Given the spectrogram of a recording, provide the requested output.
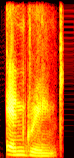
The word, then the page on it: engrained: Indian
